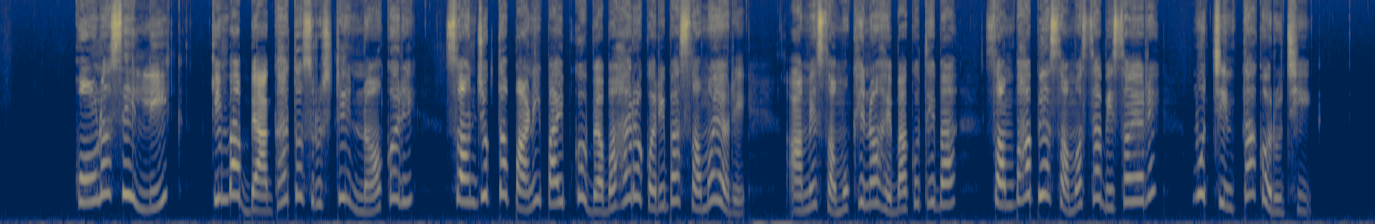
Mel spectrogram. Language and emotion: Odia, fearful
